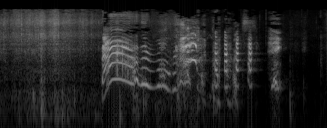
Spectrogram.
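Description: A child's excited wordless exclamation, high and long, sliding down in pitch, followed by a short run of giggling. Before it there is a second of soft rustling from the toys being handled.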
